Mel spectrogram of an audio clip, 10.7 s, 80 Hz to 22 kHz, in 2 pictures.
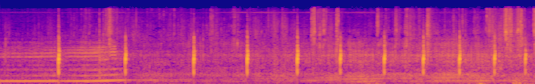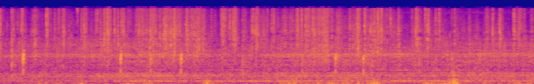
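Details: Kingsong S22 with its second, new hub motor: sharp regular clicks, two to three per second, over a faint motor hum, speeding up as the wheel turns faster. Knocking from the new motor.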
